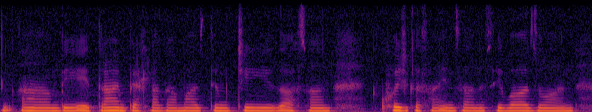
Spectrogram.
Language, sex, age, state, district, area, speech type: Kashmiri, female, 30-45, Jammu and Kashmir, Ganderbal, rural, spontaneous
